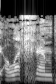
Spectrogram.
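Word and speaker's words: aleichem: In order to say alechem properly, you have to pretend you have a piece of matzah stuck in your throat and you're trying to get it, because the accent is on the kh in alech.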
